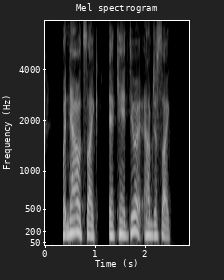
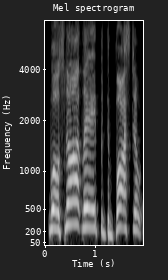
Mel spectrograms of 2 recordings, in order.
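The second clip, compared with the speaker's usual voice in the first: cartoony ad read; 9 semitones higher, 6 dB louder than usual. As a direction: belt it out like an old cartoon host, loud. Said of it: "I could hear it go".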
